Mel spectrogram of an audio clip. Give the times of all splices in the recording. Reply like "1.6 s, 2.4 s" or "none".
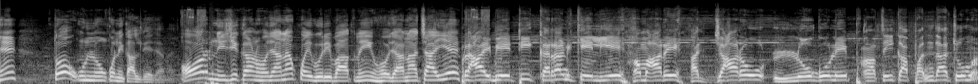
1.6 s, 4.6 s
